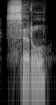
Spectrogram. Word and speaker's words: settle: about that no okay just one quick pronunciation note settle down normally I do not say settle settle Seto it's kind of that stop tea actually a flappy settle settle settle down so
